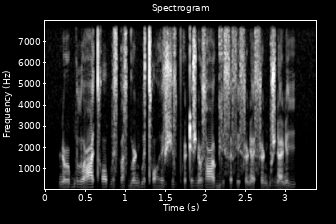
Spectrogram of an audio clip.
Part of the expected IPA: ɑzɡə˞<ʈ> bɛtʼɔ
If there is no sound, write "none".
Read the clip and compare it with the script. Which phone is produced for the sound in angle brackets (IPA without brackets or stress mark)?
ɳ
